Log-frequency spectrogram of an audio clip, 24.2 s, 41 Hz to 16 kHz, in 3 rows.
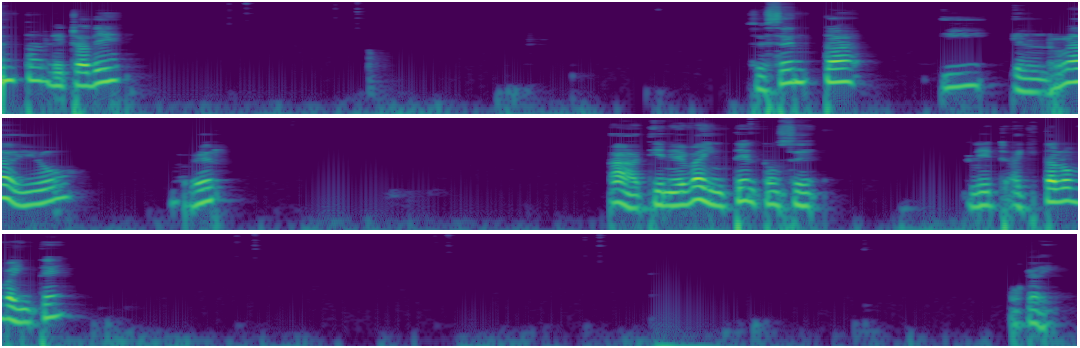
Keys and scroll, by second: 0.7 d, 3.6 6, 4.7 Return, 16.7 d, 21.2-22.1 typing, 22.4 Return.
